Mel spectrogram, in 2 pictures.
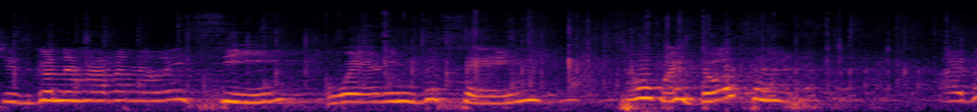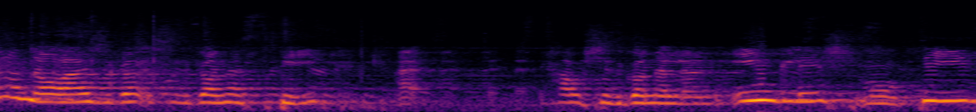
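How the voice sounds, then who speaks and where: A woman with a Russian accent speaks at a high pitch, with ordinary pitch variation and big swings in loudness. Crowd noise fills the background, and room echo is audible. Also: moderate pace. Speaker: parent speaking at a protest. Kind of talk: public speech at a protest. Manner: halting.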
